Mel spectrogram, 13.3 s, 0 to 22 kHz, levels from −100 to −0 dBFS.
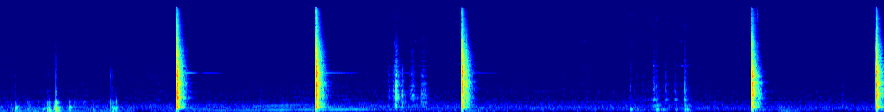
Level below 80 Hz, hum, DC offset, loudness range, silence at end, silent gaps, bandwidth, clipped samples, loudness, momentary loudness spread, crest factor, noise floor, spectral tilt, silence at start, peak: -74 dBFS; none; under 0.1%; 8 LU; 0.05 s; none; 16 kHz; under 0.1%; -27 LUFS; 6 LU; 36 dB; -84 dBFS; -3.5 dB/octave; 2.65 s; 0 dBFS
